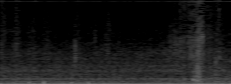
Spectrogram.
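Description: Grated Parmesan shaken from a plastic shaker container onto a bowl of soup: a few faint, light taps over a steady low hum.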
